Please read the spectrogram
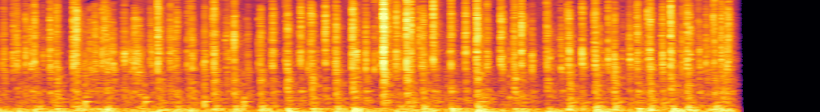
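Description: Keyboard-typing sound effect: a fast, dense run of key clicks that stops abruptly near the end.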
